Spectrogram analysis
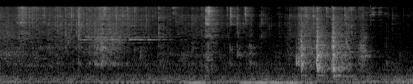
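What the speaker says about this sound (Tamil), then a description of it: "இப்போ ஒரு மிக்சி ஜார் எடுத்துக்கலாம் இப்போ வறுத்து வச்சுருந்த தோரம் பருப்பு வரமிளகாவை சேர்த்துக்கலாம்" Roasted dal and dried red chillies tipped into a mixer jar, a short run of clinks, rattles and clatter against the jar over a rumbling background, close with no speech.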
